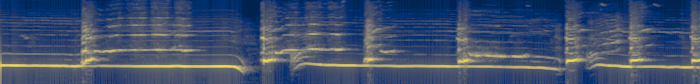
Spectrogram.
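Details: Male pet Toy Poodle howling indoors right after performing tricks on command. He holds a long, steady, even-pitched howl with a brief break midway, while sharper yelping bursts repeatedly break through on top of the sustained tone.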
